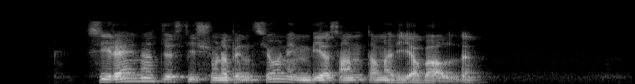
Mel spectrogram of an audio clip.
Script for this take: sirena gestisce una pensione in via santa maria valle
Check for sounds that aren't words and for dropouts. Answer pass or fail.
pass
